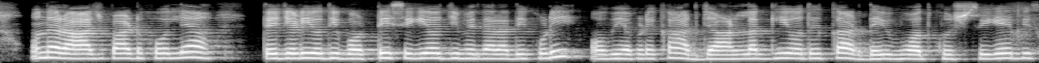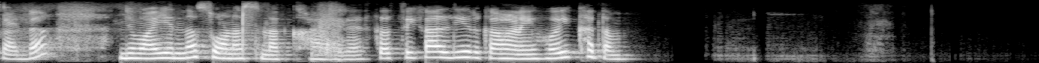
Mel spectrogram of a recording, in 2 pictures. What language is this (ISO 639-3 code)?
pan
